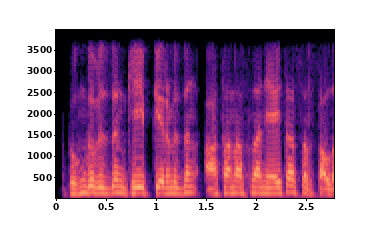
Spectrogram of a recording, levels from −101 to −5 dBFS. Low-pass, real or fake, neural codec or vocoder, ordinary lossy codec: 3.6 kHz; real; none; none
